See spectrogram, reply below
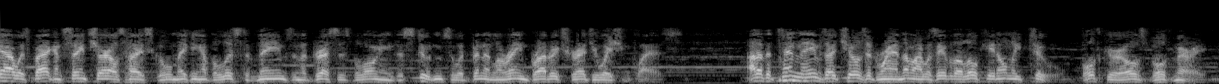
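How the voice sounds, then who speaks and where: Man playing old radio noir detective, wry and businesslike, lots of pitch swing, muffled vintage recording. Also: expressive, fairly quick, faint music behind, lightly acted. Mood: wry narration. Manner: clipped, matter-of-fact, dryly wry. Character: wry, businesslike male freelance insurance investigator. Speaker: lead actor and narrator of radio detective drama. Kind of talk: 1950s radio noir acting, first-person narration.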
